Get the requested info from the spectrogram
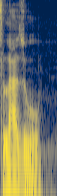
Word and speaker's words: lazuli: Lapis lazuli, make a decision. Okay. Lapis lazuli. Sorry, I said it wrong. Lazuli. Okay.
